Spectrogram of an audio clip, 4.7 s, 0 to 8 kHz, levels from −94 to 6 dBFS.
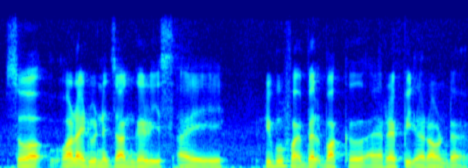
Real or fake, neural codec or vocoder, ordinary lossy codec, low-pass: real; none; none; 7.2 kHz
